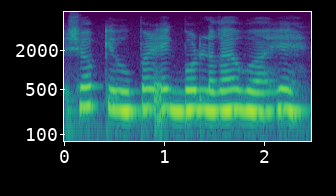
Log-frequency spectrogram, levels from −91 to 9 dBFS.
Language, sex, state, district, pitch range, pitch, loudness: Hindi, female, Arunachal Pradesh, Papum Pare, 235-255 Hz, 245 Hz, -13 LUFS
